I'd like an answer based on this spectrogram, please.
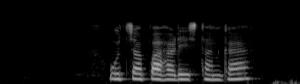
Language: Nepali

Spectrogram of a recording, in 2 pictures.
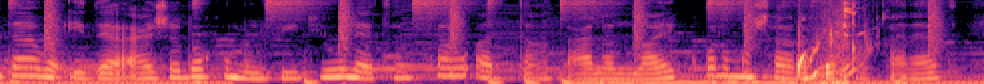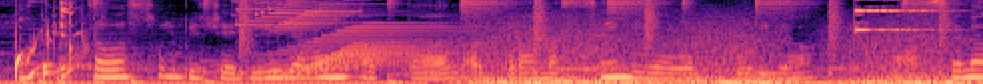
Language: Arabic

